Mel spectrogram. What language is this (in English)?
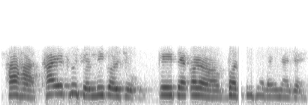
Gujarati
